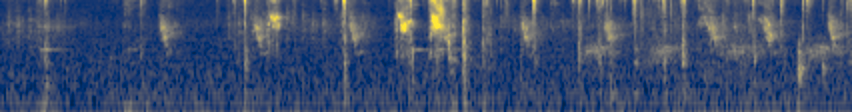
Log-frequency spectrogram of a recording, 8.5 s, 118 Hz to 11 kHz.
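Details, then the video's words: Two or more young sparrows quarrel on 16 June 2011: quick, uneven series of high, thin chirps, with louder squeaky notes midway and soft fluttering between calls. "子雀同士のケンカ A fight between young sparrows"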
